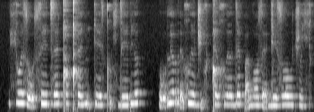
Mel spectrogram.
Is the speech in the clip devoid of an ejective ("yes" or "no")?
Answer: no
